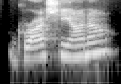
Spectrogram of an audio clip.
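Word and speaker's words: Gratiano: the ti makes a sound so it's actually graciano and actually narissa is without an s right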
